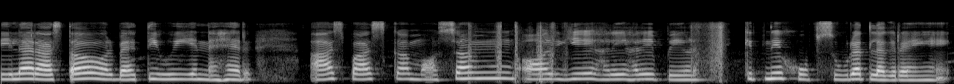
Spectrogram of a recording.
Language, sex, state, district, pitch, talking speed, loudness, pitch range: Hindi, female, Uttar Pradesh, Etah, 240 Hz, 140 wpm, -18 LUFS, 225-255 Hz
